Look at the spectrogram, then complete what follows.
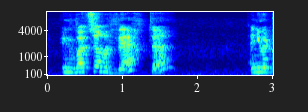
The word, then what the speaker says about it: vert: Like vert, the color green, you don't pronounce verte, unless it's a woman, but vert, and it stops there.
